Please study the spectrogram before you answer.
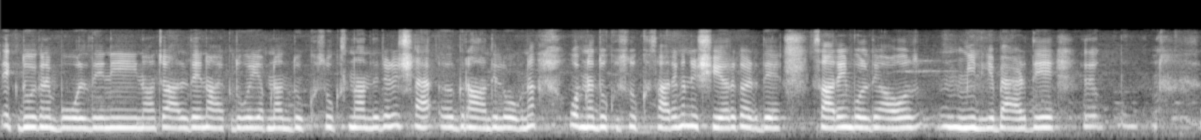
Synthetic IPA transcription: ɪkd̪uːeːkənẽːboːld̪eːnĩːnãːt͡ʃald̪eːnãːɪkd̪uːeiːəpnaːd̪ʊkʰsʊkʰsənãːnd̪eːd͡ʒeːɽeːʃɛːɡɾãːd̪eːloːɡnaː | oːəp̬naːd̪ʊkʰsʊkʰsaːɾeːkəneːʃeːəɾkəɾd̪eː | saːɾeːĩːboːld̪eːaːoːmiːlieːbɛːʈʰd̪eː

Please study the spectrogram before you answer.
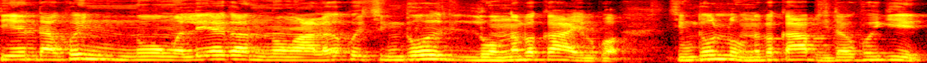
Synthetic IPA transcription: tendɐːkʰojnoŋɐleaɡɐnɔŋalɐɡɐɐkʰojsiŋdollomnɐbɐkajbɐkɔ | siŋdolːomnɐbɐkab̚zidɐːkʰojɡi

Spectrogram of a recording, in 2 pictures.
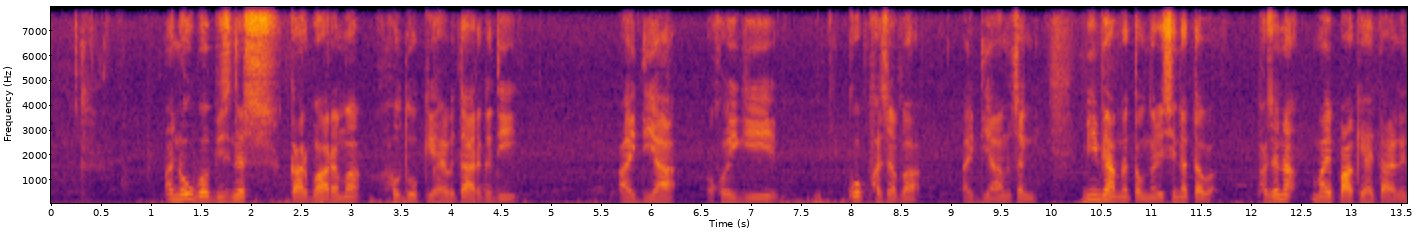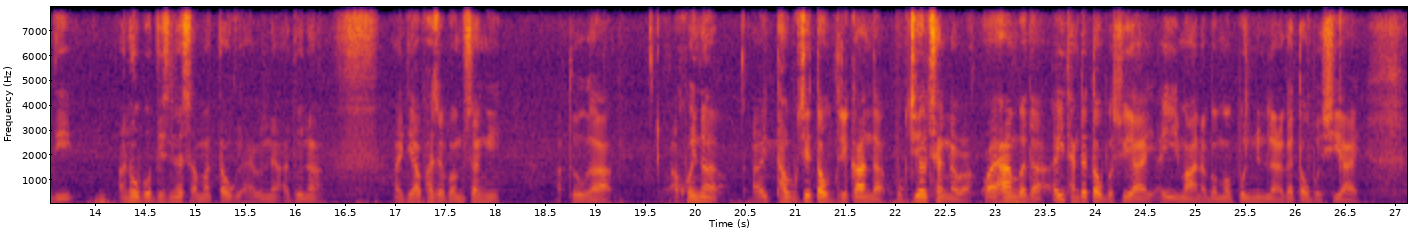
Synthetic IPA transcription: ɐnowbɐbizneskaɾbaɾɐmɐhɐwdokːiɦajbɐtaɾɐɡɐdi | ajdija | ɐkʰojɡi | kok̚pʰɐzɐbɐː | jdijaɐmɐsɐŋimimijamnɐtɐwnɐɾisinɐtːɐβɐpʰɐzɐnɐmajpakʰːihajtaɾɐɡɐdiɐnɐwbɐbiznesɐmɐtɐwɡeɦajbɐneʔɐdunɐː | jdijapʰɐzɐbɐmsɐŋi | ɐduɡɐː | kʰojnɐɐjtʰɐbuk̚sitɐwdɾikandɐpuk̚t͡ʃelsʰeŋnɐβɐkʰojɦanbɐdɐʔːjtʰɐndɐtɐwbɐsujajɐjːmanɐbɐmɐpulminlɐɾɐɡɐtɐwbɐsijaj

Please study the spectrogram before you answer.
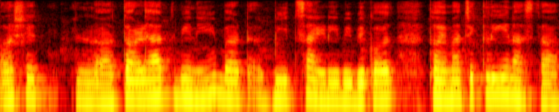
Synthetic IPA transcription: əɕe | t̪əɭjat̪ʋinibəʈbiːt̪sajɽibibikɔzt̪ʰəjmat͡ɕikliːnəst̪a

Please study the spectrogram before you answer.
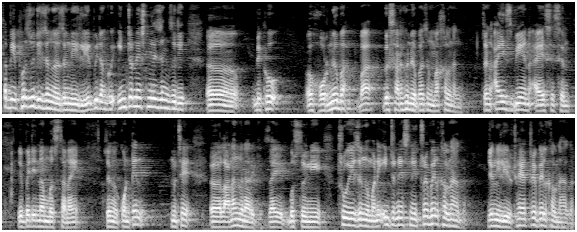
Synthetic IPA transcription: sabepʰɯɾzudizɯŋɯzɯŋniliɾbidaŋkʰujʔintɐɾnesnelizɯŋzɯɾi | bekʰɯw | ɦɔɾnɯbabaɡɯsaɾɦɯnɯbazɯŋmakʰalnaŋɯ | zɯŋʔa̰jes̬biena̰jesesenbebedinɐmbɐɾstʰanaj | zɯŋɯkontent | mɯnsajlanaŋɡɯnaɾɯɡizajbusɾɯnitʰɾuezɯŋɯmaniintɐɾnesneltɾebʱelkʰalnaɦaɡɯ | zɯŋniliɾtʰajatɾebelkʰalnaɦaɡɯn

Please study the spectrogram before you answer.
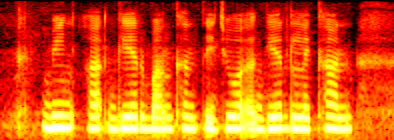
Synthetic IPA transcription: biɲaʔɡɛrbaŋkʰant̪id͡ʒua̰ʔɡɛrlɛkʰan

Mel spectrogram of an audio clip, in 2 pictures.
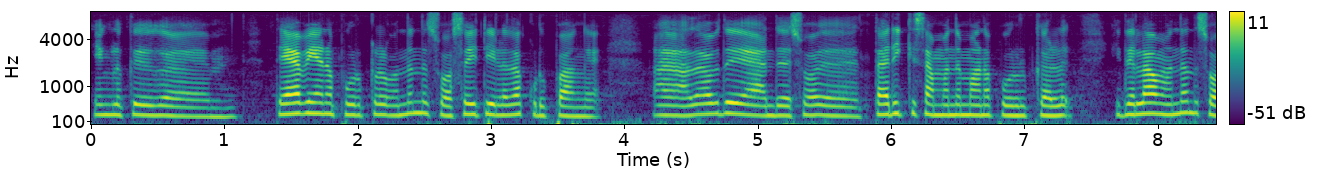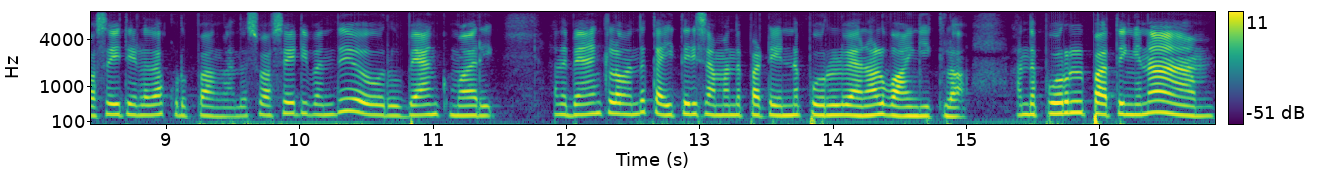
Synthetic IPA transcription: ɛŋɡɐɭɯkːɯ | t̪eːʋɐjaːnɐpɔɾɯɭkɐɭʋɐnd̪ɯɐnd̪ɐsɔsɐjɪʈːijɪlɐt̪ãːkʊɽɯpːaːŋɡɐːðaːʋɐðɯɐnd̪ɐst̪ɐɾɪkːɯsɐmbɐnd̪ɐmaːnɐpɔɾɯɭkɐɭɪðɛlːãːʋɐnd̪ɯɐnd̪ɐsosɐjɪʈːijɪlɐt̪ãːkʊɽɯpːaːŋɡɐːnd̪ɐsoːsɐjɪʈ̬ːiʋɐnd̪ɯɔɾɯbaːŋkɯmaːɾi | ɐnd̪ɐbaːŋkɪlʋɐnd̪ɯkɐɪt̪ːɐɾisɐmbɐnd̪ɐpːɐʈːɐɛnːɐpɔɾɯɭʋeːnaːlʋaːŋɡɪkːɐɭãːɐnd̪ɐpɔɾɯɭpaːɾt̪iːŋɡɐnːaː

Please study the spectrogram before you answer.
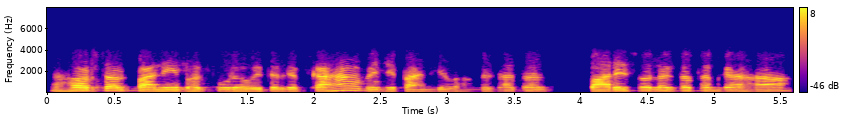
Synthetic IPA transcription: ɦəɾsaːlpaːnibʱɐɾpuɾɦojt̪elɐb̚kɐɦãbed͡ʒʰipaːniɐbɦɐmesat̪al | baːɾisələɡ̚t̪ɐt̪ɐnkaɦã

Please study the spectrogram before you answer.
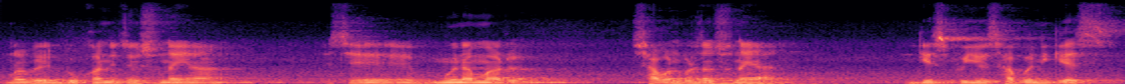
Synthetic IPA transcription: mɯɾbedokʰanizɯŋsunaja | esemɯnamaɾɯ | sabɯnbɯɾzɯŋsunaja | ɡespʰɯjɯsabɯniɡes

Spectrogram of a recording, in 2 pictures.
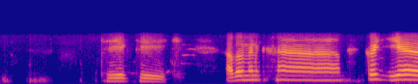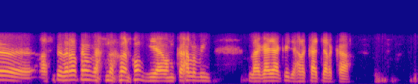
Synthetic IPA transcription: ʈʰik̚ʈʰik | ad̪ɔmɛnkhã | kəd͡ʒijə | ast̪ɛd̪ʱaɾat̪ɛũɡand̪ʱɔɡanɔ̃ʔɡɛjaɔnkaɦalɔbin | laɡajakəd͡ʒɦaɽkat͡ʃaɽka

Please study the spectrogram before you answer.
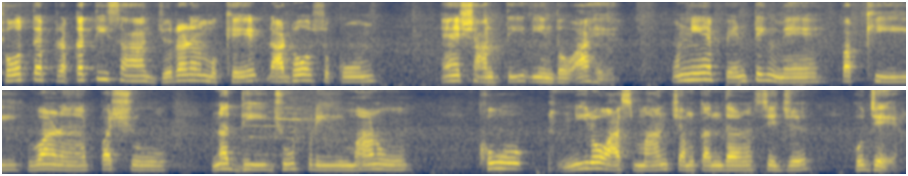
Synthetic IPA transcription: t͡ɕʰoːt̪ɐpɾɐkət̪isãd͡ʑʊɾəɽ̃̆mũːkʰeɗaːɖʱosʊkuːn | ɛ̃ːʃãːnt̪iɗĩːn̆d̪oʔaːɦeː | ʊniəpẽːɳʈɪ̃ŋɡmẽpɐkʰːiʋɐɽ̃pɐʃu | nɐd̪ʱid͡ʑʱuːpɽimaːɳ̤u | kʰuːniːɾoaːsmaːnt͡ɕɐmkə̃nd̪əɽ̃sɪd͡ʑʊ | ɦʊd͡ʑḛː

